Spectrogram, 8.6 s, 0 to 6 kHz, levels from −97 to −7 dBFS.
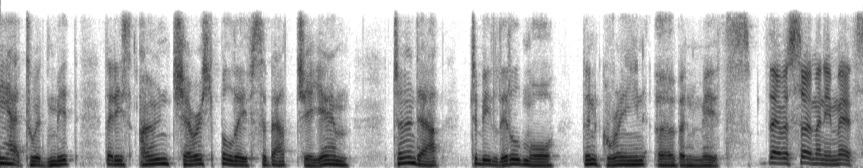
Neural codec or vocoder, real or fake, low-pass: none; real; 5.4 kHz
